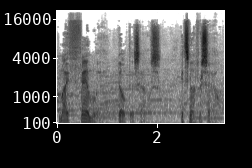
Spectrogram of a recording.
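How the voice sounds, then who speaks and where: An actor playing a wealthy, composed, guarded American man with a dry, calm manner in a video game. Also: deep voice, a little slow, gravelly, music in the background, heavily acted. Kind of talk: video game character acting.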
